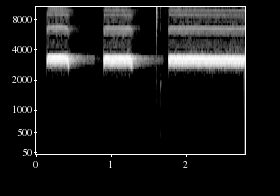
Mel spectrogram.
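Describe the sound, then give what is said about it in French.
Three shrill, high-pitched whistle blasts sound with no one talking: two short ones followed by a longer, sustained final blast, like a referee signalling the end of a match. “Et c'est le moment, tout simplement, de se quitter des coups de sifflet de la fin, tout simplement.”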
